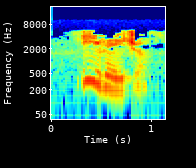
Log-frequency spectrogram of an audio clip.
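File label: "意味着", Mandarin Chinese; chinese flashcards; hsk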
